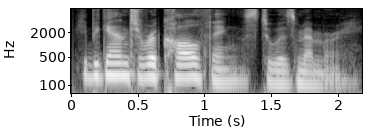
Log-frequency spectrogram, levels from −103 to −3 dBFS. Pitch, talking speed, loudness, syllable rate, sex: 140 Hz, 220 wpm, -20 LUFS, 5.7 syllables/s, male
